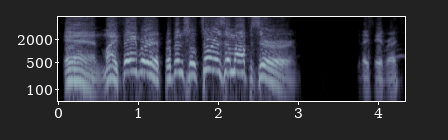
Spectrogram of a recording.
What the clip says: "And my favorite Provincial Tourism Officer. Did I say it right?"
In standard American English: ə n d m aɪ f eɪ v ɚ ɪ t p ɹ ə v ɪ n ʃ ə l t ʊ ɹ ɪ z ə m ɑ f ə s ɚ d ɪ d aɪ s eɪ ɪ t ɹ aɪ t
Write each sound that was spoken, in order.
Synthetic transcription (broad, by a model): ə n m aɪ f eɪ v ɚ ɪ t p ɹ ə v ɪ n ʃ l t ʊ ɹ ɪ z ə m ɑ f ə s ɚ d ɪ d aɪ s eɪ ɪ t ɹ aɪ t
